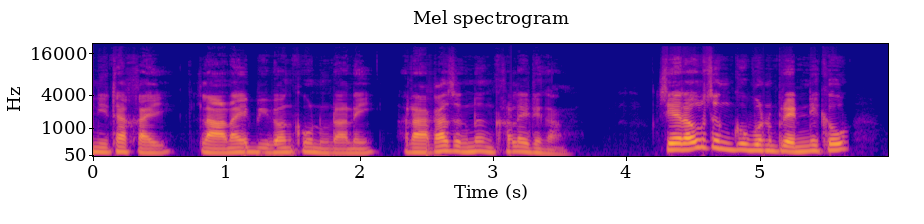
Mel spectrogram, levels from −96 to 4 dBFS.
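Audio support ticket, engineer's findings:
Repeated packet loss (robotic sound), 1.11–2.57 s and 3.92–4.58 s: network dropping packets in bursts, decoder concealment extending prior audio. Speech turns choppy, gaps up to 31 ms.

Jitter buffer slow-down, 1.92–2.79 s: receiver building reserve by repeating pitch periods, adding 57 ms. Speech plays at 94% speed, same pitch, sounds drawn out, overlapping the first loss burst.

Short concealed packet loss at 3.12–3.16 s, 5.64–5.68 s and 5.88–5.92 s: about 20 ms lost each time, patched by decoder extrapolation. Brief smear or wobble, short consonant may drop.

Short stall from a late packet, 5.02–5.06 s: jitter buffer ran empty, playout held for 19 ms until arrival. Nothing lost, but one sound lingers with a slight buzz or dip.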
